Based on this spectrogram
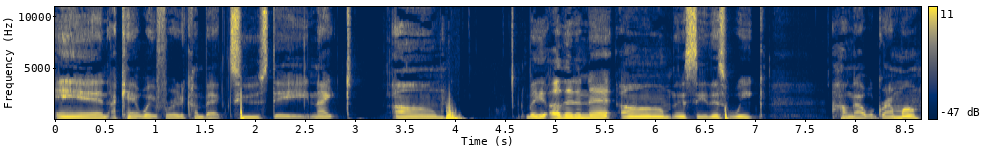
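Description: This man's pitch sits fairly low, with a dark, mellow tone and ordinary pitch variation. He speaks at a fairly slow pace. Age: 20s. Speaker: podcast host. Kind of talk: casual chat.

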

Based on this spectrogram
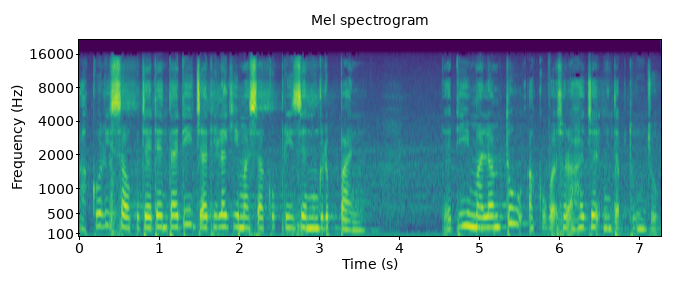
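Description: A woman with a fairly high pitch talks at a moderate pace and fairly even intonation, noticeable background noise underneath. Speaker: storyteller podcaster. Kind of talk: first-person storytelling narration.

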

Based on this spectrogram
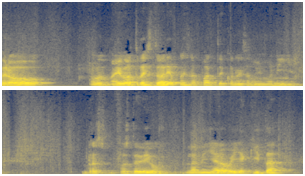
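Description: Amid noticeable background noise and audible room echo, a man of medium pitch speaks at a fairly slow pace with fairly even intonation and long, frequent pauses. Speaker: podcast co-host. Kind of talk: casual chat.

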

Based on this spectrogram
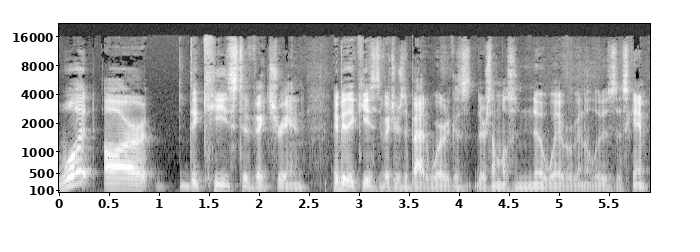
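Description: Rattling along at a very fast pace, a man with a very deep, low pitch uses lively intonation. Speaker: podcast host. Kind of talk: casual sports chat.

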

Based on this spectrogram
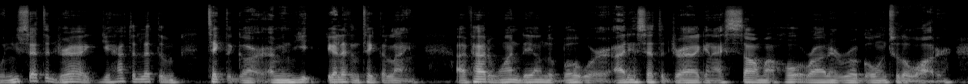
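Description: A man with an American accent talks at a fairly quick pace. His pitch is fairly low with ordinary variation, on a very clean recording with a silent background. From South Texas (Rio Grande Valley). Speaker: gar fishing guide. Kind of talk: casual interview. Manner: halting, many fillers.

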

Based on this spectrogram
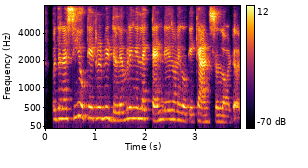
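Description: A woman talks very fast at a fairly high pitch, her intonation lively. Her voice is somewhat breathy. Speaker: resort and cafe owner. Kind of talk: casual chat.

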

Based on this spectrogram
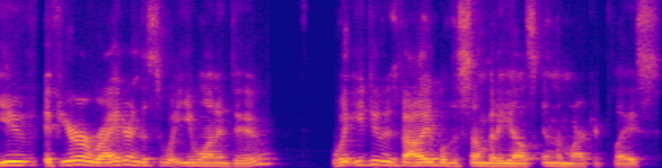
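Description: This man, with a Canadian accent, has a normal speaking voice that is fairly high-pitched with ordinary pitch variation. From Ontario, Canada (outside Toronto). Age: 40s. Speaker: ghostwriter and fiction author. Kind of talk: casual interview.

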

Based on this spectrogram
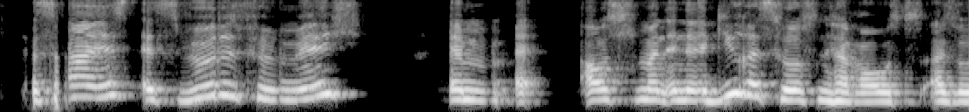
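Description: A woman with an ordinary speaking voice, fairly high in pitch, lively in intonation, at a moderate pace. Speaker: podcast host, personal development mentor. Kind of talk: casual interview chat. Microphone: worse audio track quality than usual.

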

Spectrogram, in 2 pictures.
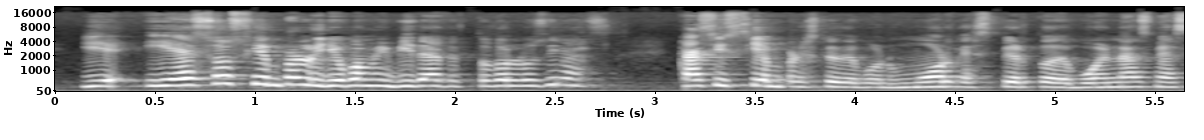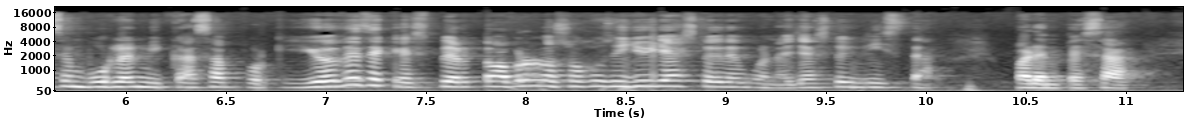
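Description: A woman speaks at a very fast pace in a high pitch. Her intonation is lively. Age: 40s. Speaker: politician. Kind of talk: interview.

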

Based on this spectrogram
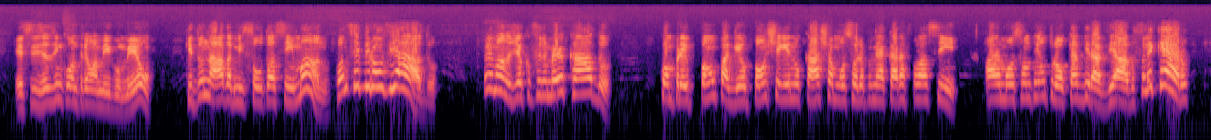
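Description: A man talks at a very fast pace in a high voice with lively intonation, the sound dry and close with no echo. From Londrina, Paraná, southern Brazil. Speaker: amateur stand-up comedian. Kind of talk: stand-up.

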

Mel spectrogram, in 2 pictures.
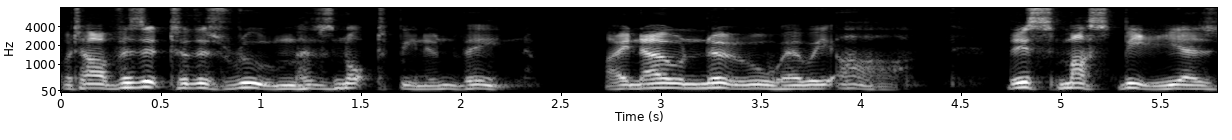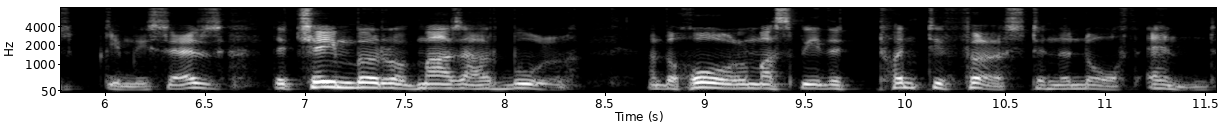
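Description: A put-on character voice from a man, pitched fairly high, moving at a moderate pace. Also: very clean recording, silent background. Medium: read story. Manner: grave, commanding.

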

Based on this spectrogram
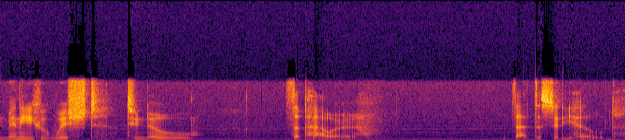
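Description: Using a put-on character voice, a man speaks at a very slow pace with long, frequent pauses over clear background noise.

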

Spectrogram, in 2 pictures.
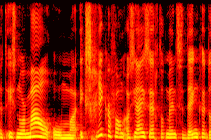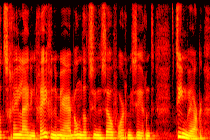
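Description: A woman's plain, everyday voice, fairly low in pitch, at a moderate pace in a very clean recording with a silent background. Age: 60s. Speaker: elderly care campaigner. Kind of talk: interview.

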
